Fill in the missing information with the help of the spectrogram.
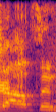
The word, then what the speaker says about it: Munchausen: Because Munster Jim Jim, how do you say that? Munston Jim Syndrome. You know where the parent. Munchausen Syndrome.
